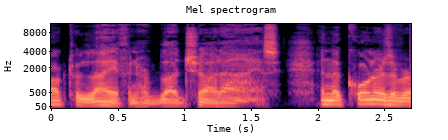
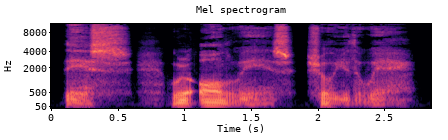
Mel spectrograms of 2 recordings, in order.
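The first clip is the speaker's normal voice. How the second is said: tender; 5 semitones lower, 5 dB quieter, slower than usual. A narrator's reading. Tender hand on her stomach.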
